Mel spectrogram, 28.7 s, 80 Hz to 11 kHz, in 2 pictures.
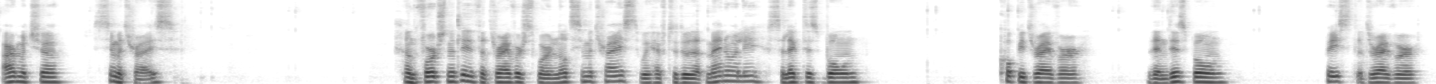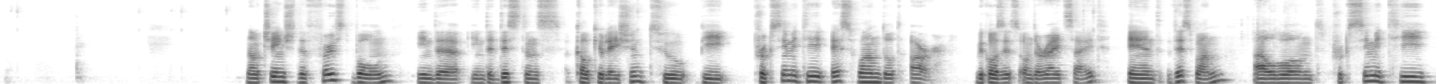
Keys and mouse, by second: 1.6 shift+middle click, 2.0 click, 2.8 click, 3.1 right click, 9.3 click, 11.1 click, 12.5 click, 14.4 click, 16.1 click, 20.7-25.3 drag, 26.1 click.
